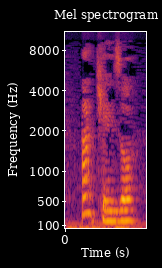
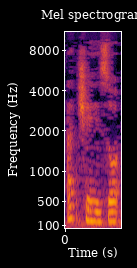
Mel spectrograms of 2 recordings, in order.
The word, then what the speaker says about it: acceso: Sì, spento, and then down here we have acceso. So this has got a single S in it, acceso, acceso. And you might have noticed that's kind of like a sort of a z kind of sound, so acceso instead of acceso.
